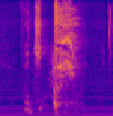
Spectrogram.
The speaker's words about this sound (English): I apologize for drinking in front of you, but I've developed this cough.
